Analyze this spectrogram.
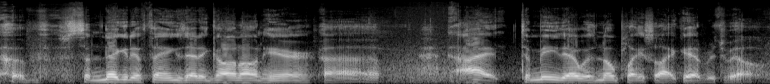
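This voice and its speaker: Noticeable background noise runs under a man talking fairly slowly. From rural Missouri, US. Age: 80s+. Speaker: retired administrator, longtime resident. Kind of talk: interview. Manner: halting, many fillers and repetitions.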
